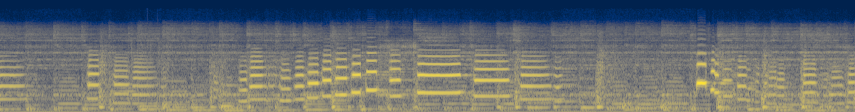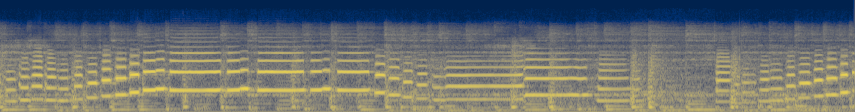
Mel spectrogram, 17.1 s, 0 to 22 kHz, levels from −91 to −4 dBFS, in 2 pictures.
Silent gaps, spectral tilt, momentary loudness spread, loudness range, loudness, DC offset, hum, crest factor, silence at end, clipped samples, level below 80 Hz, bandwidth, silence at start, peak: none; -3.5 dB/octave; 14 LU; 5 LU; -16 LUFS; 0.9%; none; 16 dB; 0 s; under 0.1%; -42 dBFS; 10.5 kHz; 0 s; -2 dBFS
